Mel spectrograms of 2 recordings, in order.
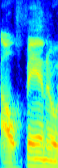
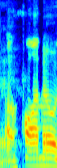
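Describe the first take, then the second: First: The name is said the Southern US way. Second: The name is said the Italian way.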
